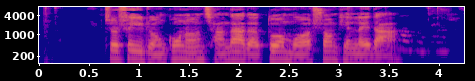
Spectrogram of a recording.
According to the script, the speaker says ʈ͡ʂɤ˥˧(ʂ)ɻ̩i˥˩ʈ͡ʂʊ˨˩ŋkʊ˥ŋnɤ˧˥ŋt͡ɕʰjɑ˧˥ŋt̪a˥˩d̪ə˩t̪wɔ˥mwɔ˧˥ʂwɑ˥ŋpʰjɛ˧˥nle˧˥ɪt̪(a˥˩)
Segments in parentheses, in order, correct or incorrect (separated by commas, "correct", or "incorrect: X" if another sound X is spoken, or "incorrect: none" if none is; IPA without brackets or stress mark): correct, incorrect: a˧˥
